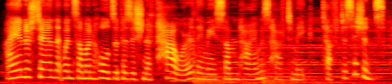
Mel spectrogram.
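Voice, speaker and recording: A woman voicing a composed, wry healer official in a video game, speaking in a measured, polite and philosophical way. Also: a little high, steady tone, natural voice. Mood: pointed, wry. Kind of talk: English video game voice acting. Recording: loud music under the voice.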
